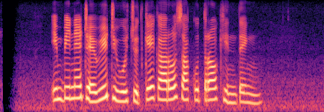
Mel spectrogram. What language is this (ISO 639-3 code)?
jav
